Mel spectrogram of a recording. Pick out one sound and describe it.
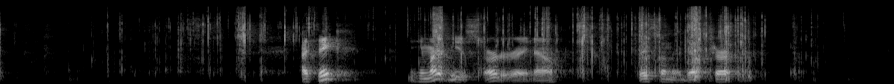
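Fingers crinkle and tear open a foil wrapper.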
